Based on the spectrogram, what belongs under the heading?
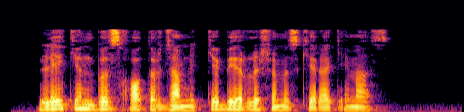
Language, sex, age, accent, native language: Uzbek, male, 18-24, Navoiy, Uzbek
